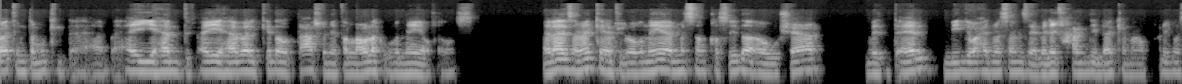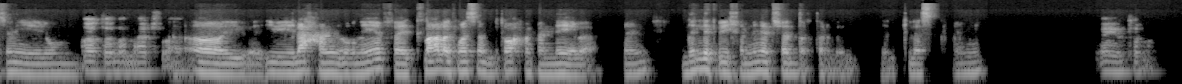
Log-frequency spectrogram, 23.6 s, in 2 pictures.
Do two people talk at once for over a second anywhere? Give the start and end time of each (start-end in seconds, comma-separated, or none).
none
